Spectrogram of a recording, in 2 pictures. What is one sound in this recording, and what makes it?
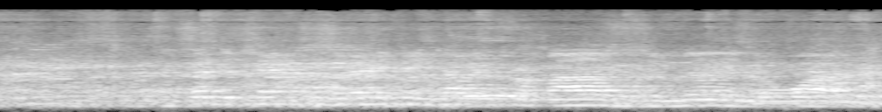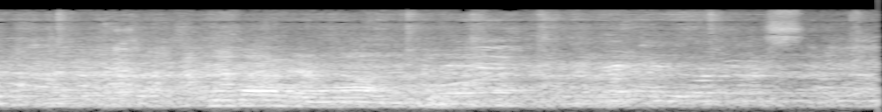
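A crowd cheers and whoops loudly through loudspeakers.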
